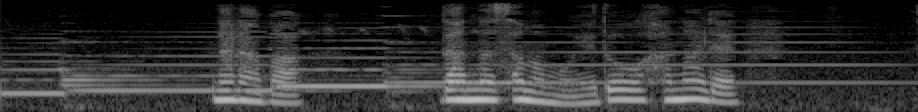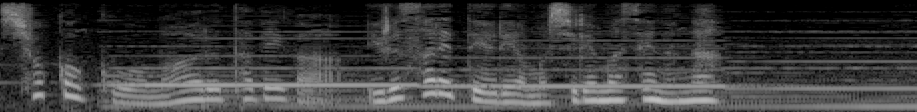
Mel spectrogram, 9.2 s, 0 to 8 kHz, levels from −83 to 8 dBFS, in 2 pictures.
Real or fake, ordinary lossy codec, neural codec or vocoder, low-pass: real; none; none; 7.2 kHz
